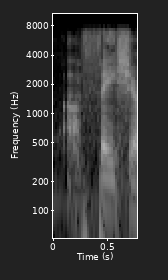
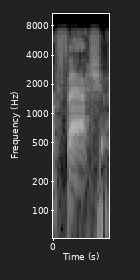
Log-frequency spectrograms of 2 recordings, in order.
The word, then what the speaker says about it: fascia: architecture where we have fascia or fashio some people pronounce that fashion surrounding your your bones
